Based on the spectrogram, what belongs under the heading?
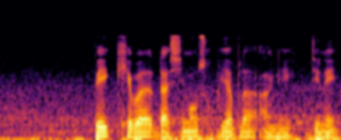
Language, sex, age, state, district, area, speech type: Bodo, male, 18-30, Assam, Chirang, urban, spontaneous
